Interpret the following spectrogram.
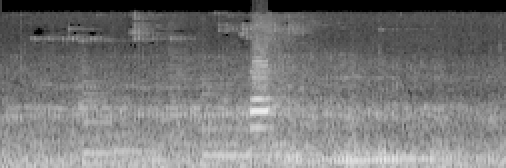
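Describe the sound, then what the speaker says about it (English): Heavy road traffic in Ibadan at closing hour, heard from a motorcycle crossing a bridge near Bodija: a steady rumble of engines, with one short, loud car horn honk partway through. "Yeah, the traffic is massive, man."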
